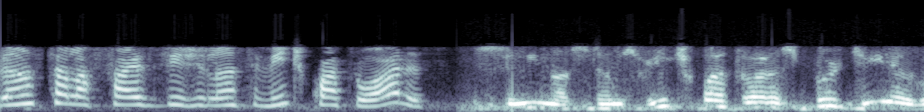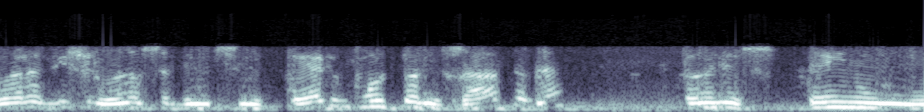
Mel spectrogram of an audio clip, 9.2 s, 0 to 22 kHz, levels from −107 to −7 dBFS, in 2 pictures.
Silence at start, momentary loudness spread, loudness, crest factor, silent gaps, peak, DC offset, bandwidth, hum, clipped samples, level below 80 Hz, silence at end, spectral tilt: 0 s; 10 LU; -13 LUFS; 12 dB; none; 0 dBFS; under 0.1%; 4.1 kHz; none; under 0.1%; -52 dBFS; 0 s; -12 dB/octave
